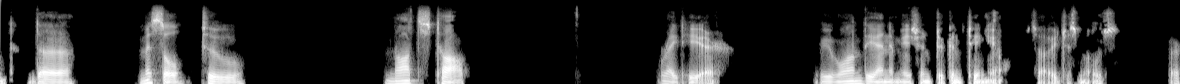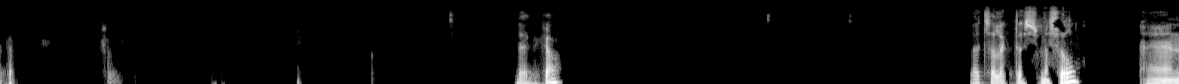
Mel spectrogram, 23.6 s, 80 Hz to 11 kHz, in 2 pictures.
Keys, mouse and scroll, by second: 8.9 click, 9.6 space, 11.2 space, 12.3-13.9 drag, 15.6 click, 16.0 space, 17.5 space, 18.8 click, 19.2 space, 20.0 space, 20.6 click, 21.9 click.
